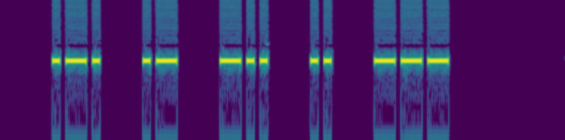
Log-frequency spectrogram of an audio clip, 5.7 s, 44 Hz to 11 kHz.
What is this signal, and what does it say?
Morse code, heard as a keyed tone, about 18 wpm, spaced as for 12 wpm, 1000 Hz. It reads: RADIO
